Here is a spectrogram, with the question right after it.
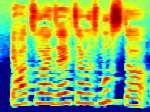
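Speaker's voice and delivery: usual speaking voice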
